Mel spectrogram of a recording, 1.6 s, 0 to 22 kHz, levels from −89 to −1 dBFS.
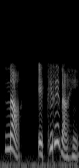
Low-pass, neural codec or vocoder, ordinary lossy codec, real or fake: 5.4 kHz; none; none; real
